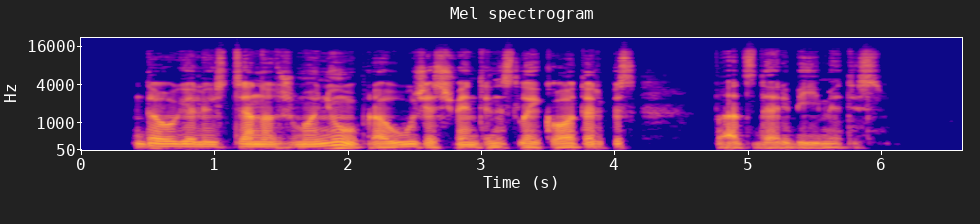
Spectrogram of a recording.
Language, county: Lithuanian, Kaunas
